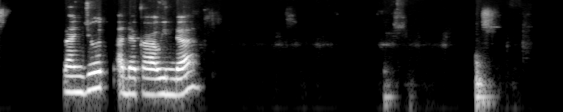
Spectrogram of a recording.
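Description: A young woman speaks in a drawn-out voice through an online call.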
